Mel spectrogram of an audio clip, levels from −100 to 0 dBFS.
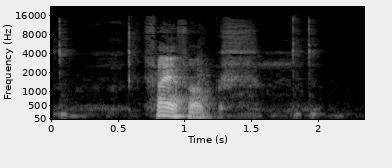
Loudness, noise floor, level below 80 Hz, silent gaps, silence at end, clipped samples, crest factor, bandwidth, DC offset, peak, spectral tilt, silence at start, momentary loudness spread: -31 LUFS; -62 dBFS; -66 dBFS; none; 0.95 s; under 0.1%; 24 dB; 15.5 kHz; under 0.1%; -12 dBFS; -5.5 dB/octave; 0.05 s; 23 LU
